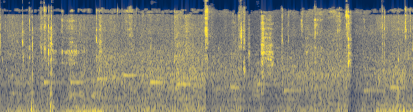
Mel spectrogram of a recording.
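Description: Background music over busy restaurant din and passing street traffic, with a few sharp clicks of a fork on a plate.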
